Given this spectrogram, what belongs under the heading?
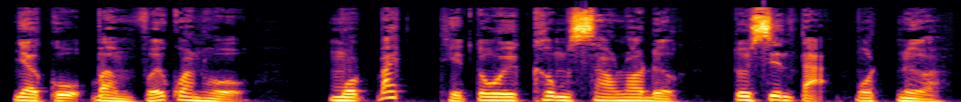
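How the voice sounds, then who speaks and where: A man's voice: mid-range voice, animated, brisk, dark tone, slightly rough, no echo, studio quality. A man voicing a humble, grieving older peasant father who pleads with an official, in a storybook reading. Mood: pleading.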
